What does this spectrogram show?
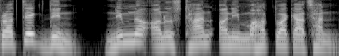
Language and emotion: Nepali, neutral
